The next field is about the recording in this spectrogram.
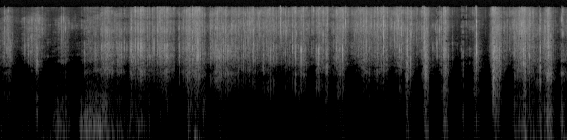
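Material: Plastic mesh.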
